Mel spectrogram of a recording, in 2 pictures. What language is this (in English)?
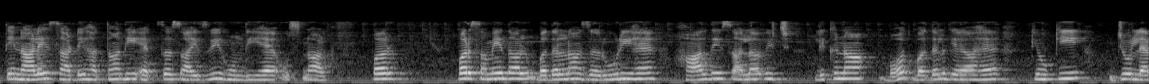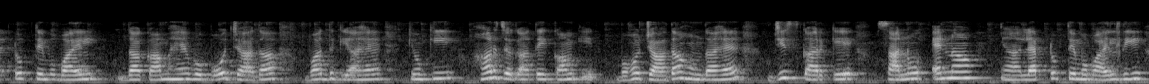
Punjabi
